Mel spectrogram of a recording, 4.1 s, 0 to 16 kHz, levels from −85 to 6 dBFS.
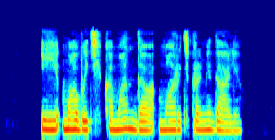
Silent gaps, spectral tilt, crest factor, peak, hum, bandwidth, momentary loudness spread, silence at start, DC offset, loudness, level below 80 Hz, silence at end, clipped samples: none; -6 dB/octave; 14 dB; -2 dBFS; none; 7.8 kHz; 8 LU; 0.6 s; under 0.1%; -16 LUFS; -56 dBFS; 0.5 s; under 0.1%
